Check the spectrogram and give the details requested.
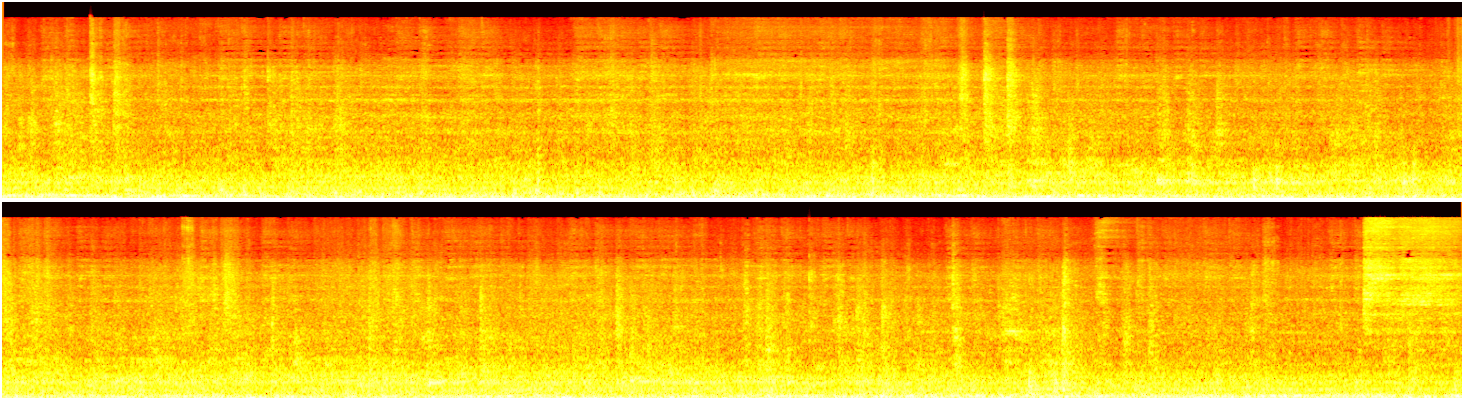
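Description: Container freight train wagons rolling past close by: a steady rumble of steel wheels on rail, with repeated clicks of the wheels passing over rail joints.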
